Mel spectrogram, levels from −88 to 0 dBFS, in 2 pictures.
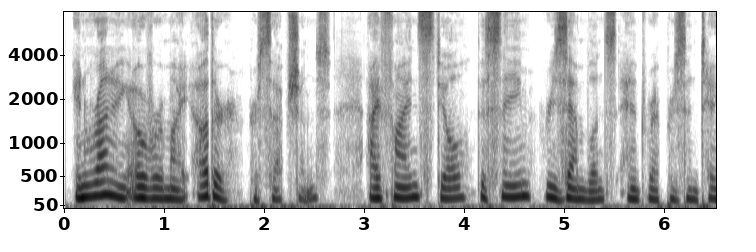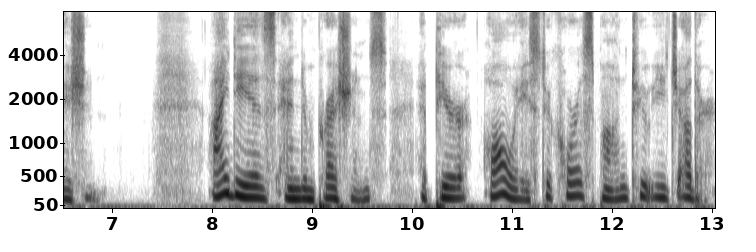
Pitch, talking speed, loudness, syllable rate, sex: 160 Hz, 110 wpm, -17 LUFS, 4.2 syllables/s, male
